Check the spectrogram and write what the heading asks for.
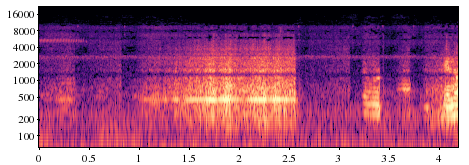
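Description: AM radio loudspeaker tuned between medium-wave stations: faint static, with a steady whistle coming up about a second in and cutting off sharply partway through. Near the end come a few short bursts of weak signal as the dial steps toward 1620 kHz.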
